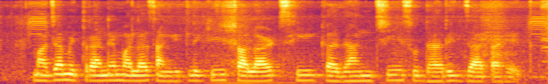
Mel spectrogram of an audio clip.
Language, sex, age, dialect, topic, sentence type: Marathi, male, 31-35, Varhadi, agriculture, statement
